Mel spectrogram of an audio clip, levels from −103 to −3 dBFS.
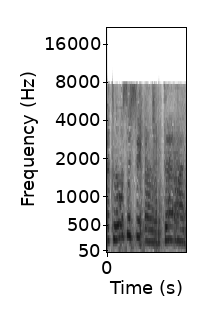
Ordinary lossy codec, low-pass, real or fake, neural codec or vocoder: AAC, 24 kbps; 19.8 kHz; fake; codec, 44.1 kHz, 0.9 kbps, DAC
